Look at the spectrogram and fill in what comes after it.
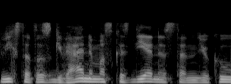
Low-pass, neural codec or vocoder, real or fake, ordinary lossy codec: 7.2 kHz; none; real; AAC, 48 kbps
